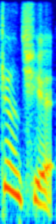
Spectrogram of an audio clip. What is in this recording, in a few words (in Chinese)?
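"正确" Chinese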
